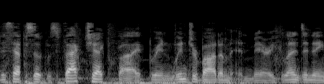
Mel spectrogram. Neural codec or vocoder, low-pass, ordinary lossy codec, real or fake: codec, 16 kHz in and 24 kHz out, 2.2 kbps, FireRedTTS-2 codec; 7.2 kHz; MP3, 32 kbps; fake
